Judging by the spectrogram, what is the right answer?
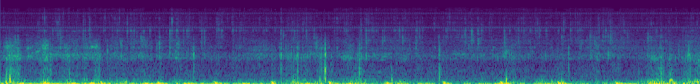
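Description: Low rumble with scattered irregular clicks and knocks, picked up by an action camera mounted on a wet mountain bike as the bike is handled and knocks against a metal rack.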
